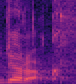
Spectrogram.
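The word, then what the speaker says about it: Dirac: крайне своеобразной это поль дирак значит во первых мелкие комментарии по произношению фамилия это французского происхождения поэтому английские правила по которой ударение как правило на первом слоге на нее не распространяются кто говорит дело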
